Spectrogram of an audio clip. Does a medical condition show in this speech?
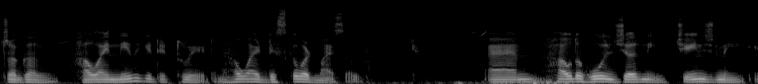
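No.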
